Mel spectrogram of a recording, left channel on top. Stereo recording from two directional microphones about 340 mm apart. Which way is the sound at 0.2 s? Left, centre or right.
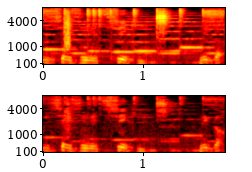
Left.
